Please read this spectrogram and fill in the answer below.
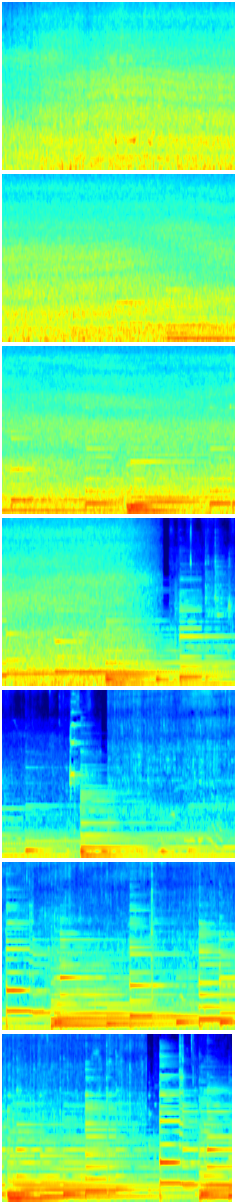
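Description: Steady rushing of a waterfall, with acoustic guitar background music fading in about eight seconds in. The water sound cuts off about seventeen seconds in, leaving only the guitar music.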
